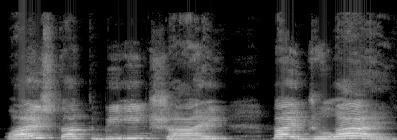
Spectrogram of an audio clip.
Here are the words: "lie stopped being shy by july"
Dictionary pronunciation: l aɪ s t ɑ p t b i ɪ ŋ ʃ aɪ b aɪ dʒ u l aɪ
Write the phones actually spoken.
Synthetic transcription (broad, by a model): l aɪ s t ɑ t b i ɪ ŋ ʃ aɪ b aɪ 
